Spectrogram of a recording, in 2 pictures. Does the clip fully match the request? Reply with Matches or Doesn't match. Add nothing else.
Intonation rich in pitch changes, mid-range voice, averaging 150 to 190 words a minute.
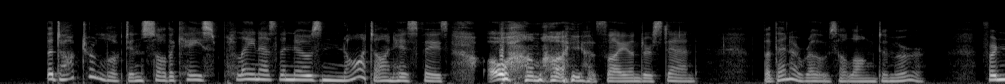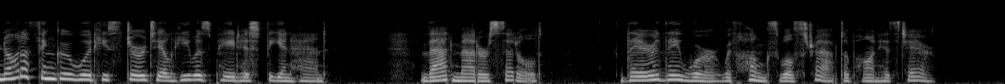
Matches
